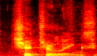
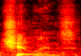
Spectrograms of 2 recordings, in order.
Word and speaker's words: chitterlings: Chitterlings. Yes, I pronounced it the right way, but most people call them chitlins, and we don't even talk about that.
